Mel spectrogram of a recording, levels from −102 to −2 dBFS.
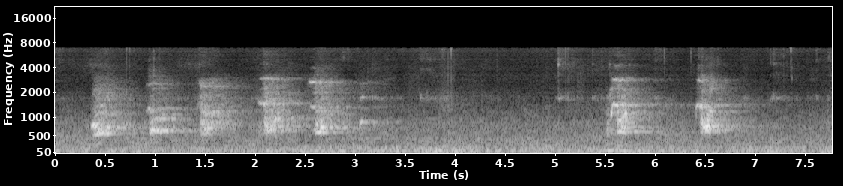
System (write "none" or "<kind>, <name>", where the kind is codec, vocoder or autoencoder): codec, DAC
